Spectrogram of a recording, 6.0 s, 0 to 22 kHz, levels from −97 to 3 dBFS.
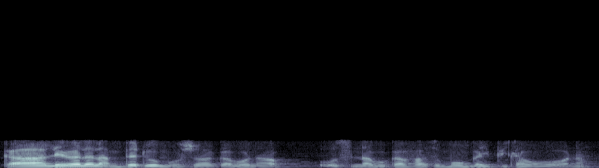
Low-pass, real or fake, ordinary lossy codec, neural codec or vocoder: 3.6 kHz; real; none; none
